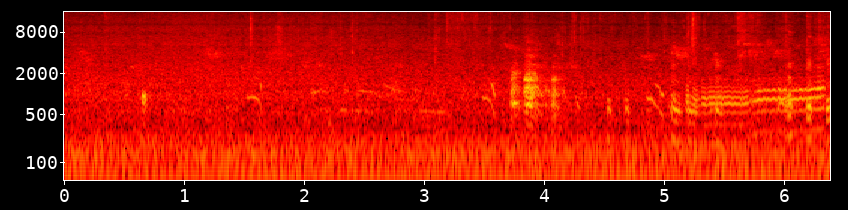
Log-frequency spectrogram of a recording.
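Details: Seven-month-old Plymouth Rock rooster, large for his age, crowing: a harmonic-rich, sustained call rising and holding steady over the last second and a half, preceded by scattered soft clucks and chatter over a constant low rumble.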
